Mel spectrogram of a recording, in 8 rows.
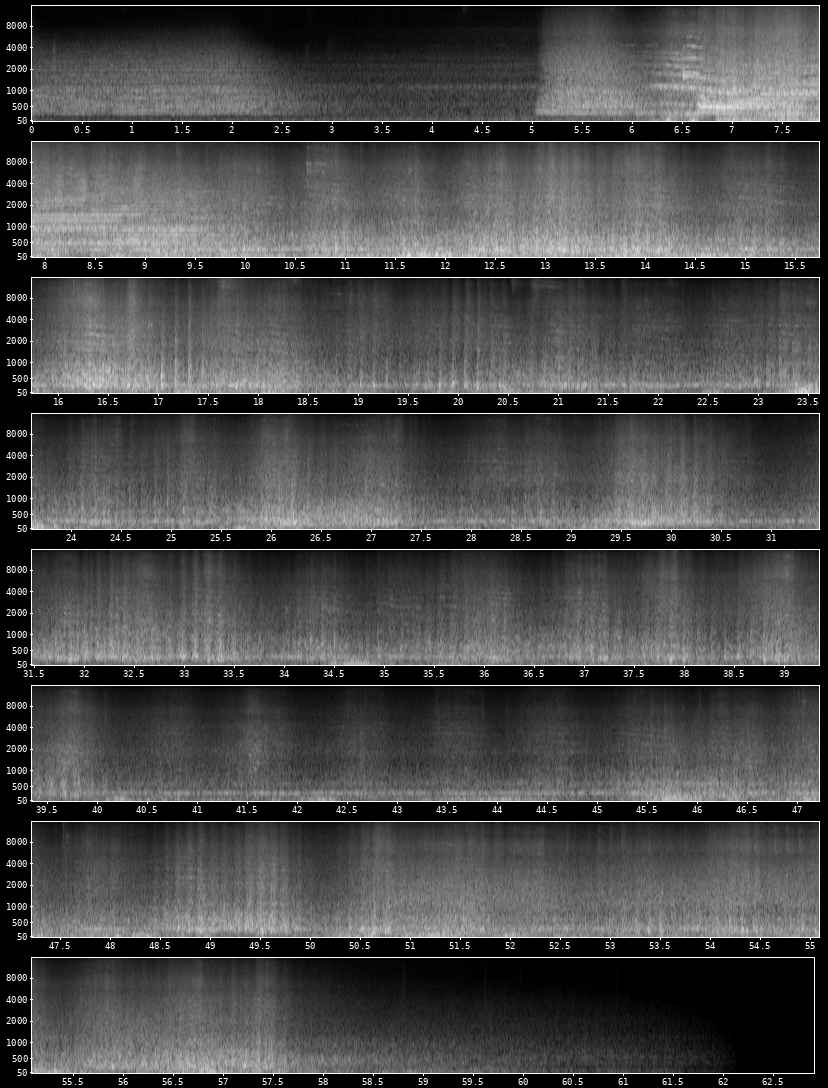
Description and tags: FreightFast Horn - Mixdown
Fast moving freight train at Garret Park. Zoom H6n onboard XY mics and 2x AT2020s spaced 18ft apart. Recording hit the compressor but doesn't quite distort.
railroad, freight, train, locomotive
